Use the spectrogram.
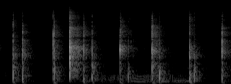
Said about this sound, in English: Give the all those guys Falcons are great. A round of applause.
